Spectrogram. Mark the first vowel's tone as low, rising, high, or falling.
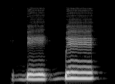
low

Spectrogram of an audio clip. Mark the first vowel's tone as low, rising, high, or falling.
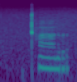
low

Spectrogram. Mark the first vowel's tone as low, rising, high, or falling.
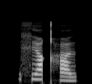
high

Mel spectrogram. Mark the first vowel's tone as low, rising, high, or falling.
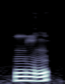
rising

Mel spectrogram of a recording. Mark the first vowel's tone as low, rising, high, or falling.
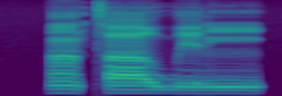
high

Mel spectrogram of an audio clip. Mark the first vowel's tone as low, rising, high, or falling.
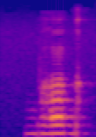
high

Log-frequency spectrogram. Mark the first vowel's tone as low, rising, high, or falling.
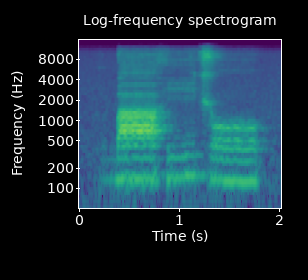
low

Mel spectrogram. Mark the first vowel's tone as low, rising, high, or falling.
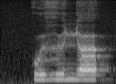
low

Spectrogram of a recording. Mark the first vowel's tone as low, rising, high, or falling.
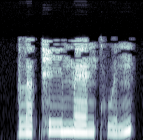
rising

